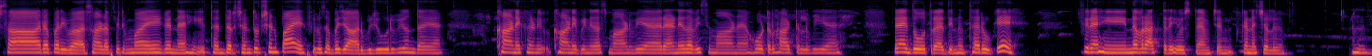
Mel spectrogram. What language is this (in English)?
Dogri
